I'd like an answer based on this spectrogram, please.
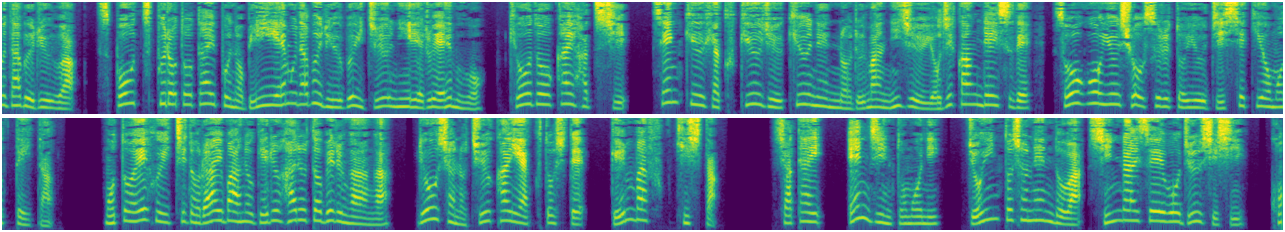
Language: Japanese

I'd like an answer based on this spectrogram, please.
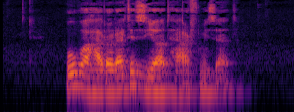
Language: Persian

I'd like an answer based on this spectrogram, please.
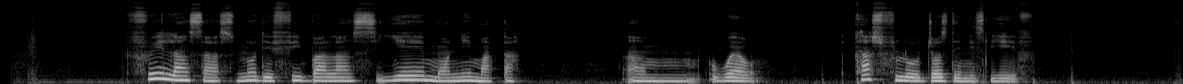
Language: Nigerian Pidgin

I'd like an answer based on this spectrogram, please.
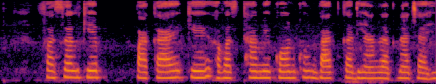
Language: Maithili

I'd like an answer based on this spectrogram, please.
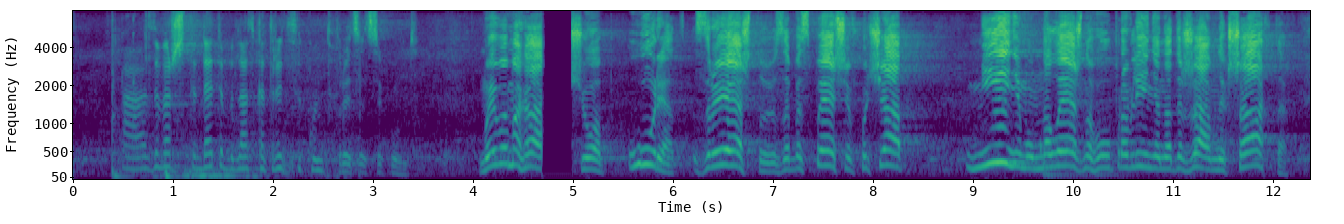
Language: Ukrainian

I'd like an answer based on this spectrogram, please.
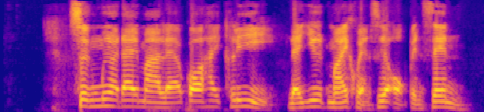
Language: Thai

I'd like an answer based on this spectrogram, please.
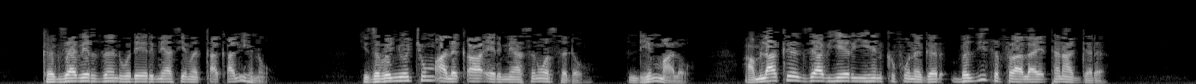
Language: Amharic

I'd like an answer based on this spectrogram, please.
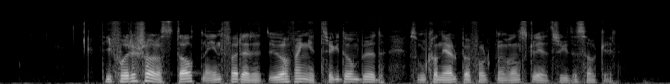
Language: Norwegian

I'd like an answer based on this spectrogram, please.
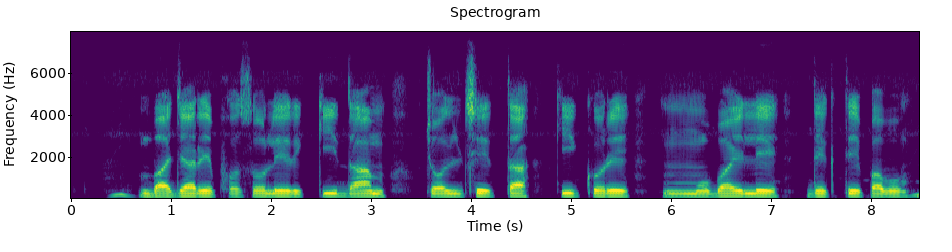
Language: Bangla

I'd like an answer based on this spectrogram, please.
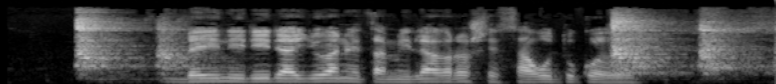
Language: Basque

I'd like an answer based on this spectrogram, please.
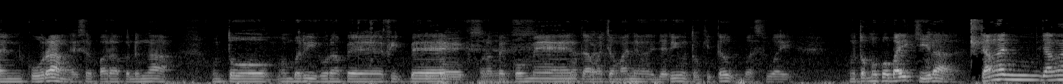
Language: Malay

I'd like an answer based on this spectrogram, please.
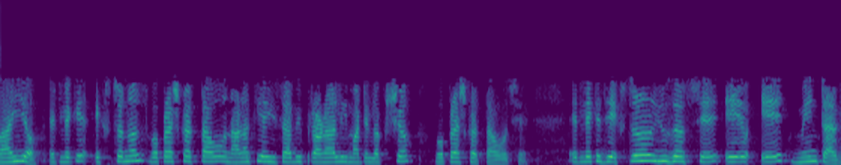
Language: Gujarati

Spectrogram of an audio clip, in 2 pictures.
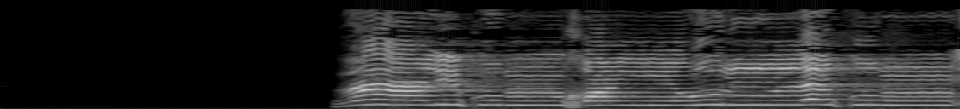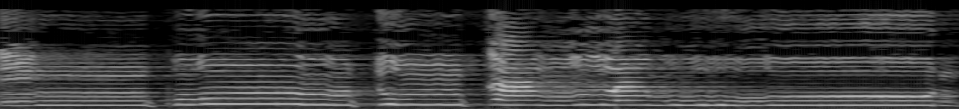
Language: Arabic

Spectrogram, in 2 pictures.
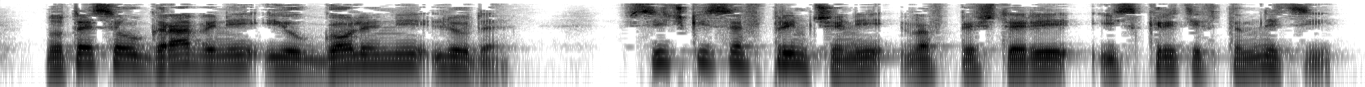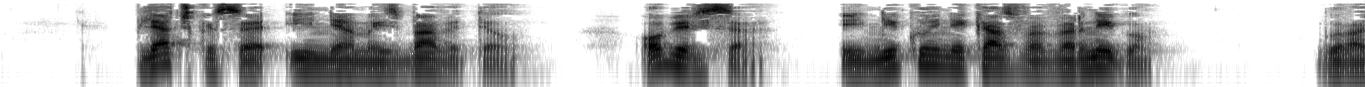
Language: Bulgarian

